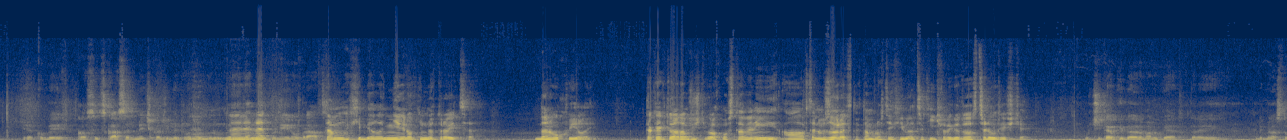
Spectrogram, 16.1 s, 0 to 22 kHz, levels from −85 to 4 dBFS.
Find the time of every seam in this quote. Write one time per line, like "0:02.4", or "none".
0:10.6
